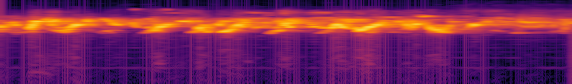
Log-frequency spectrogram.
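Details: Nonstop canary twittering, a dense fast sequence of high sweeping chirps and trills filling the whole stretch.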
